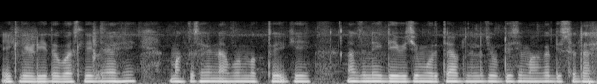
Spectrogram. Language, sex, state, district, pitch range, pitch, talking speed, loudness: Marathi, male, Maharashtra, Aurangabad, 130-140 Hz, 135 Hz, 180 wpm, -14 LUFS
